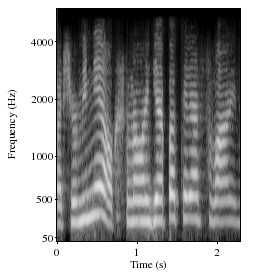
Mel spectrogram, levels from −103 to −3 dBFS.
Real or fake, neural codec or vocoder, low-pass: fake; codec, 16 kHz, 0.5 kbps, X-Codec, HuBERT features, trained on general audio; 5.4 kHz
